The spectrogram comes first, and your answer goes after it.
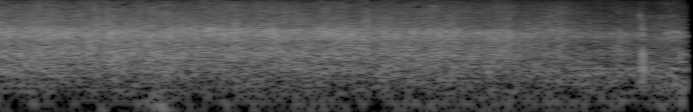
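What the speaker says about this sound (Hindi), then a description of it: "एक बार जोरदार ताली से हमारा मुख्यमंत्री स्वागत" An audience at an event in a Bhopal convention center applauds to welcome the chief minister, a steady wash of clapping heard at moderate distance throughout, with no speech over it.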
